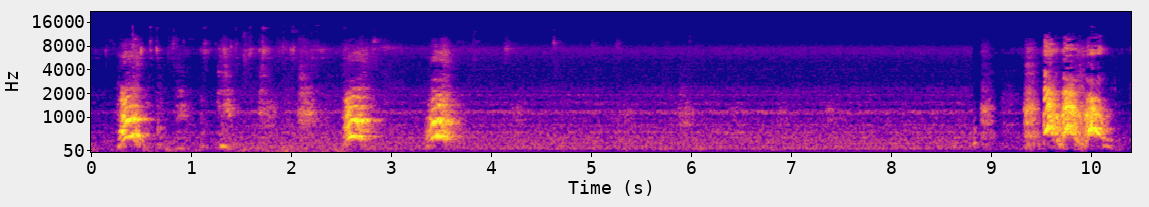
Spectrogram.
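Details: Kerry Blue Terrier puppy and Airedale Terrier in play. A few sharp barks open, then a long near-silent stretch follows before a dense closing burst of overlapping yaps and growls.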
